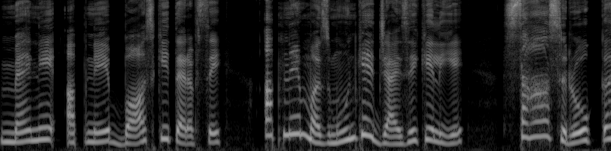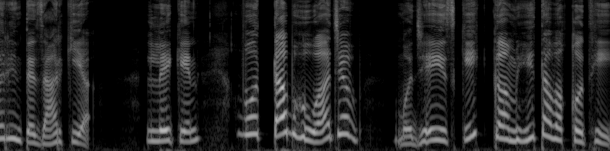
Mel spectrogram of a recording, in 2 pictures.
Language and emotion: Urdu, surprised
